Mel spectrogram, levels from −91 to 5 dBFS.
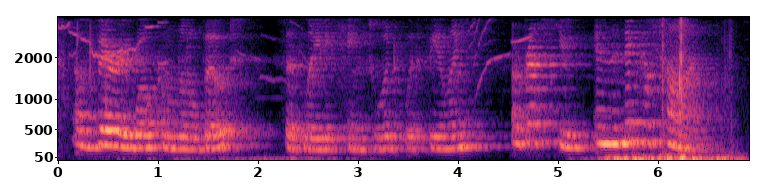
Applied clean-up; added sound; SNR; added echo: none; Slam; 7 dB; reverberation time 0.8 s.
